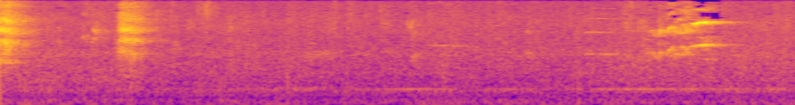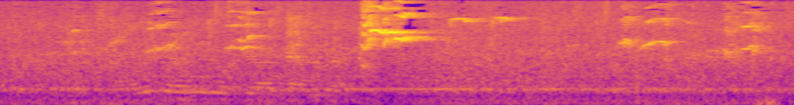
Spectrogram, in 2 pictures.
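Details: Several sharp, rasping screeches from wild lorikeets feeding on honey, spaced a second or more apart against a quiet background with a faint low hum.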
